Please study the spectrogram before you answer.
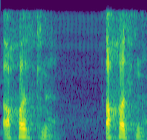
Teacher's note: يبدل الذال بثاء بسبب صفة، بالضبط كده صفة الهمس، يهمس في الذال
